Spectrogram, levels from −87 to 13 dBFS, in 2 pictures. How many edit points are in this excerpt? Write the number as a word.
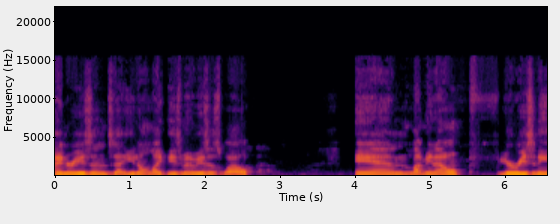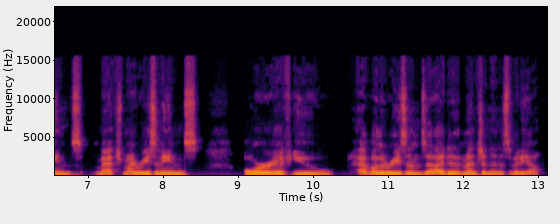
one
